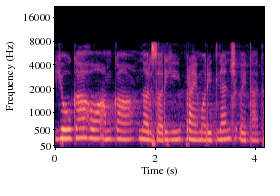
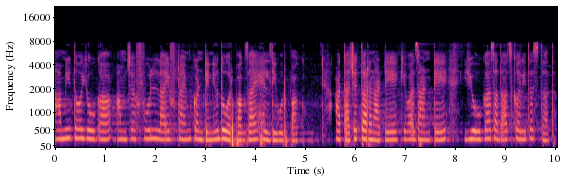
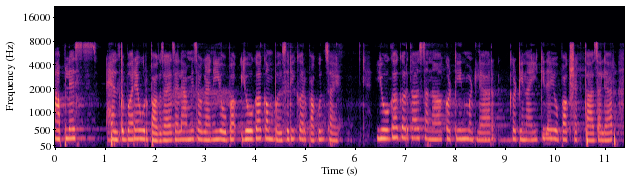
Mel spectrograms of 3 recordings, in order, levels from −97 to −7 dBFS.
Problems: background sounds at intervals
